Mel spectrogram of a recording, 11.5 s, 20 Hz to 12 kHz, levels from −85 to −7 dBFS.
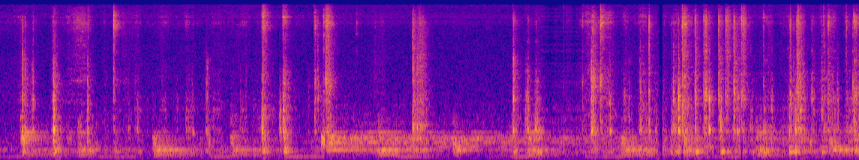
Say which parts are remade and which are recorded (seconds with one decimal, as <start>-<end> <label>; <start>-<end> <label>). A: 0.0-7.2 recorded; 7.2-7.8 remade; 7.8-11.5 recorded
